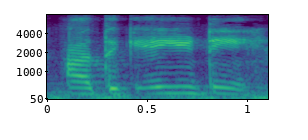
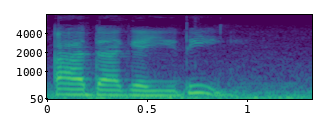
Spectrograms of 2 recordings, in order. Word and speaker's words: Adegayudi: This week's word is Adegayudi. A-da-gay-u-d. Adegayudi.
